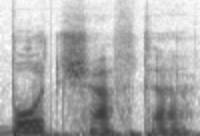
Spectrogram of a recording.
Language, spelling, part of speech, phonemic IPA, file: German, Botschafter, noun, /ˈboːtˌʃaftɐ/, De-Botschafter.ogg
- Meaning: ambassador, emissary, head of mission; messenger (male or of unspecified gender)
